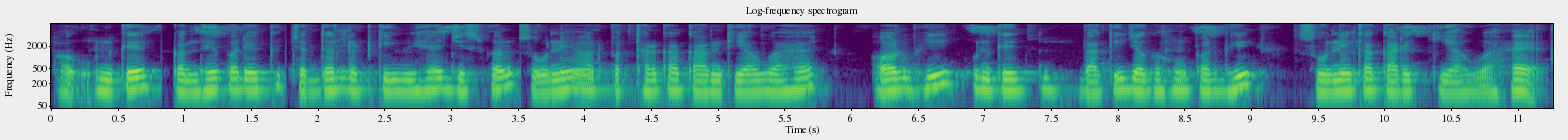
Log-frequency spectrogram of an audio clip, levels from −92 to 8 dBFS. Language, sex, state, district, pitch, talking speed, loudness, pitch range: Hindi, male, Jharkhand, Jamtara, 130 Hz, 175 wpm, -17 LUFS, 125-140 Hz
